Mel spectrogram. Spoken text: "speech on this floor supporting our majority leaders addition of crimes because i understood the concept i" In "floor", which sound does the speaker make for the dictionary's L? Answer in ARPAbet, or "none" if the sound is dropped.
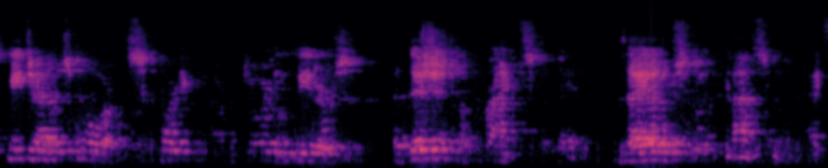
none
